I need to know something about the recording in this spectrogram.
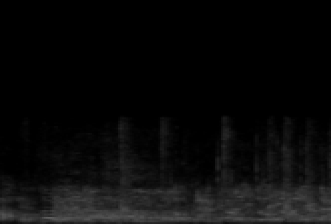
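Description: Several people talking and calling out at once, their voices overlapping into chatter.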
